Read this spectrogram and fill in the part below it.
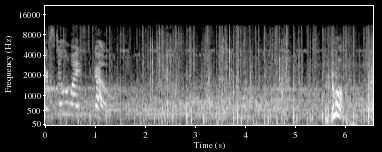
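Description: Horse hooves clip-clop in a steady rhythm in a video game while people talk over them, with a brief whinny near the start and another later.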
